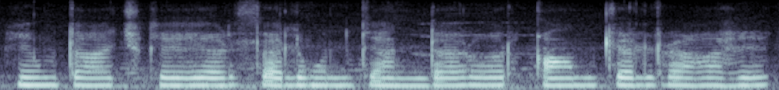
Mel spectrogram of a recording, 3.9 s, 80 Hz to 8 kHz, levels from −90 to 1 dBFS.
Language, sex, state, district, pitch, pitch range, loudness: Hindi, female, Madhya Pradesh, Bhopal, 195 Hz, 195-200 Hz, -18 LUFS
